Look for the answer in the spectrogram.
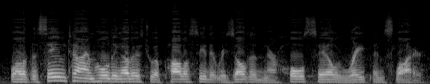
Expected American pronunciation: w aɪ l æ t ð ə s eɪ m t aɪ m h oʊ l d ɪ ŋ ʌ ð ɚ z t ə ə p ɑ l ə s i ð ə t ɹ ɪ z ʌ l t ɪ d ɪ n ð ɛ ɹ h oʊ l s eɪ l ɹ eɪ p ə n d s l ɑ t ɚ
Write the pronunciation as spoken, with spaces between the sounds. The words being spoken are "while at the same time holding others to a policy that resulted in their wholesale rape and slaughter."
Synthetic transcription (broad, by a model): w aɪ l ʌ t ð ə s eɪ m t aɪ m h oʊ l d ɪ ŋ ʌ ð ɚ z t ə ə p ɑ l ə s i ð ə t ɹ ɪ z ʌ l t ɪ d n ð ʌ ɹ h oʊ l s eɪ l ɹ eɪ p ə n s l ɑ t ɚ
